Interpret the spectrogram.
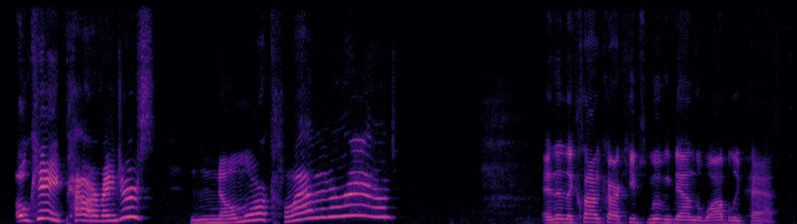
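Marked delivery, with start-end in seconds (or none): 0.2-4.0 very high, shrill, loud, swooping, drawn-out villain shout. Narrating a story as Pineapple steps out of the clown car, Pineapple shouting. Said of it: "he shouts".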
